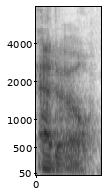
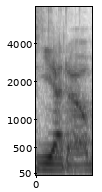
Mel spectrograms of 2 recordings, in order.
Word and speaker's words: Yedo: actually pronounced correctly as edo so edo deluxe master set i think the y is silent although it is commonly pronounced yet oh by board gamers i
